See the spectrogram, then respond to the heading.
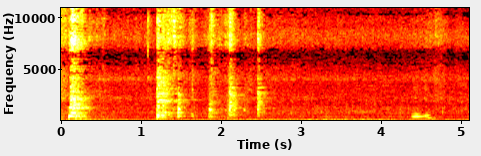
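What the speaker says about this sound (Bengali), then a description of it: "এবার আমি ভেজে রাখা মাছগুলো দিয়ে দেব" Pieces of fried fish dropped into a pan of Bengali fish curry with vegetables, a few sharp clattering clinks and thuds of utensil on pan in a short burst, then quieter stirring noise; a voice speaks briefly near the end.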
